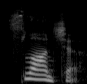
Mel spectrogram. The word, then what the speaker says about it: sláinte: The slán part has a fada, which lengthens that vowel. The end has a slender consonant cluster. Put it together and you get sláinte.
